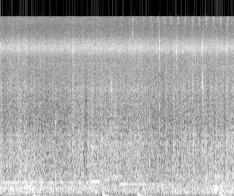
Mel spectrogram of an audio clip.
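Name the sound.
distant thunder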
